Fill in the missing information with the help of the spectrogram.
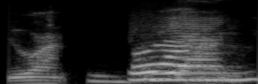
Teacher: Giống như là uyên của tiếng Việt ấy, uyên nhưng mà tròn môi lên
